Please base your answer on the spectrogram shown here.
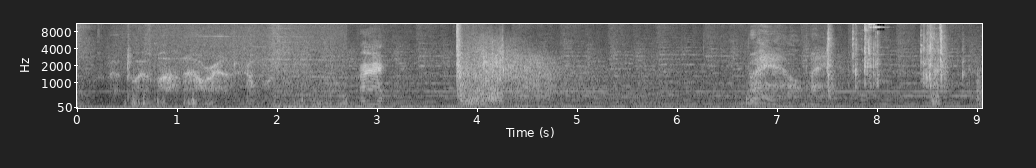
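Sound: hunting rifle gunshot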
